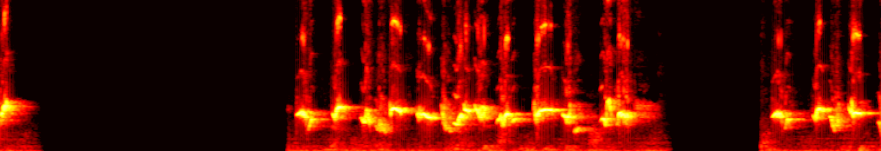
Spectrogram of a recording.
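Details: Robin song used as a masteran, a lure recording for training caged birds: a brief note, then a burst of rapid, slurred, warbling whistles rising and falling, pausing before another quick phrase.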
